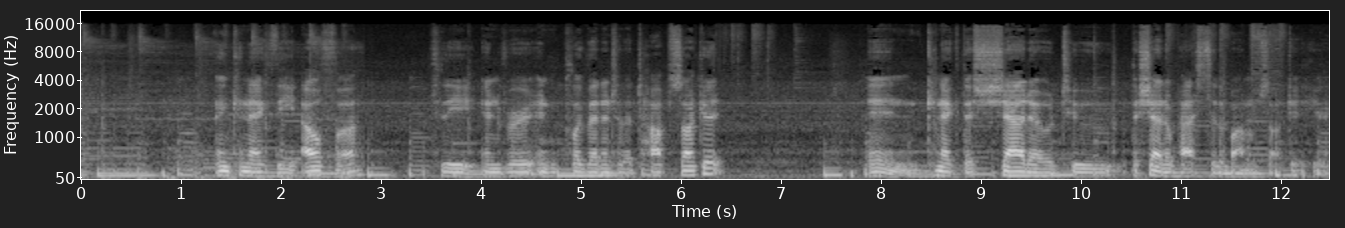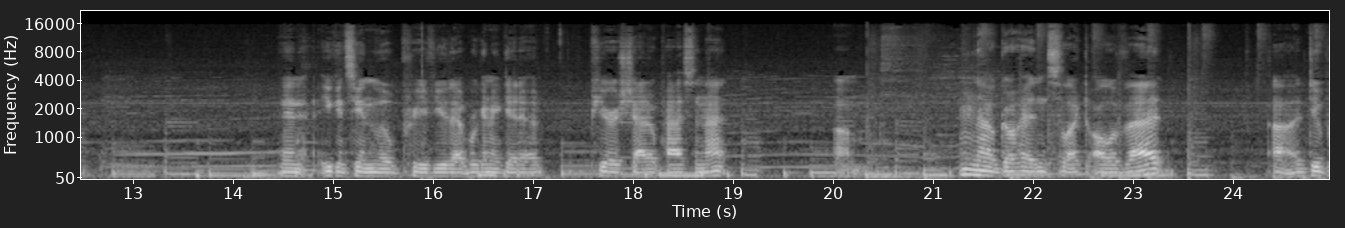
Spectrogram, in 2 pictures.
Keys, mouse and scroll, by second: 12.1-12.8 drag, 24.6 shift+d.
